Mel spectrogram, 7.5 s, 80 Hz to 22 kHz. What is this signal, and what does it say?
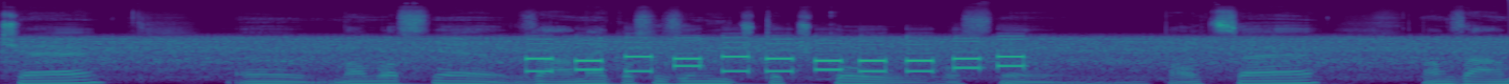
DTMF, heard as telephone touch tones, dialled by hand, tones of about 130 ms, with speech in Czech. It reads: 2430324118#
